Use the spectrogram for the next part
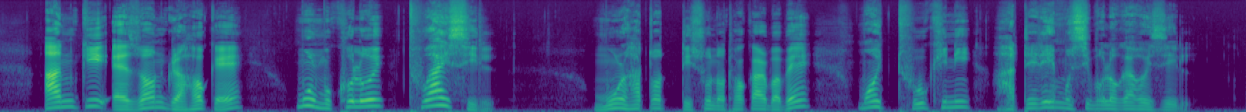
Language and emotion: Assamese, disgusted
